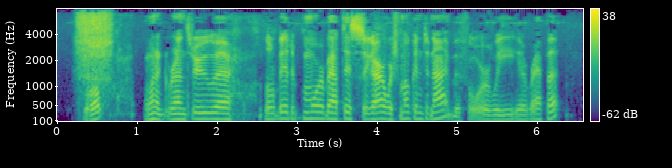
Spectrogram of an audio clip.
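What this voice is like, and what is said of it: Hillbilly accent. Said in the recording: “my hillbilly accent. My is sounds like a has sometimes.”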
